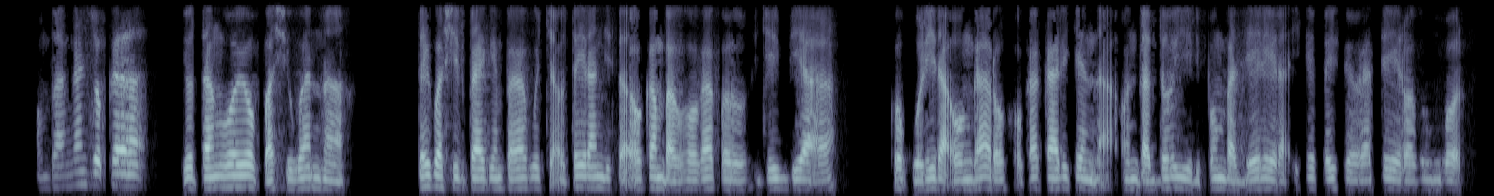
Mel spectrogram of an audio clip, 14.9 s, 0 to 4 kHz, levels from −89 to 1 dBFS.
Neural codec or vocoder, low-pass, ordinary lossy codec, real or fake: vocoder, 22.05 kHz, 80 mel bands, WaveNeXt; 3.6 kHz; AAC, 24 kbps; fake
